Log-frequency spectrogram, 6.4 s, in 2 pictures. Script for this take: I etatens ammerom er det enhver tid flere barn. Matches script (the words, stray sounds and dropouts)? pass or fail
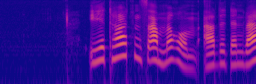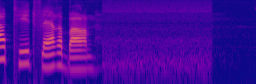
pass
